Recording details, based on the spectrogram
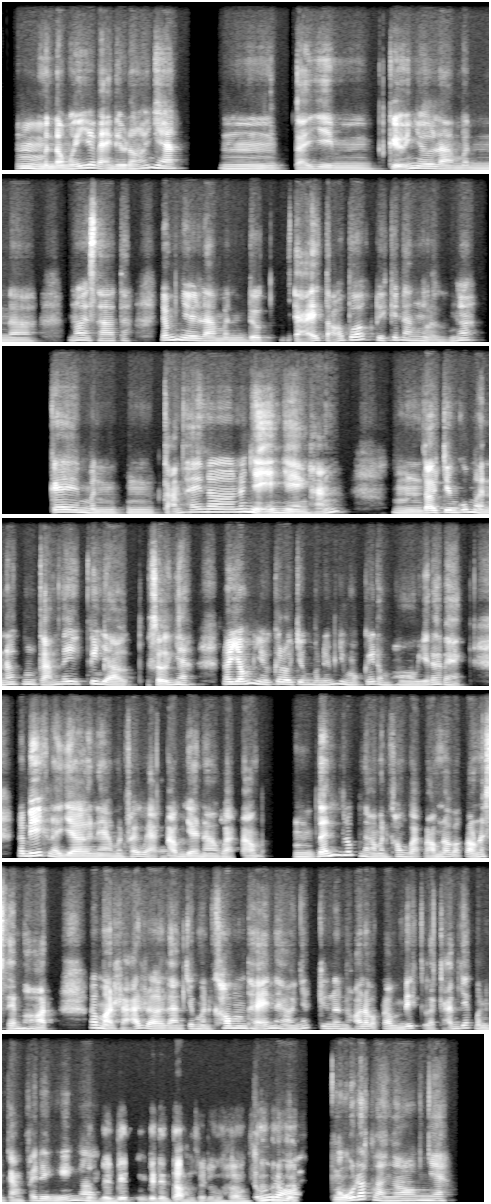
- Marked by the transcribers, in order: other background noise; "làm" said as "ừn"; laugh
- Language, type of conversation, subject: Vietnamese, unstructured, Bạn thường chọn hình thức tập thể dục nào để giải trí?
